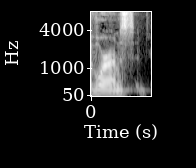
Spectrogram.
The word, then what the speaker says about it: Worms: It actually looks like Diet of Worms, but it's pronounced Worms.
